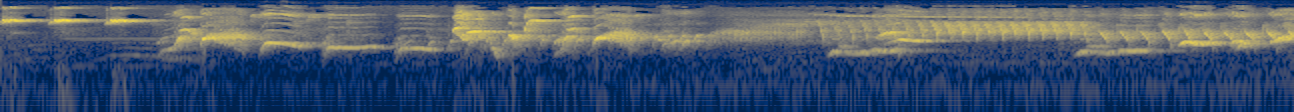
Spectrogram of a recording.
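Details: White-rumped shama, murai batu, in full song: high thin notes, then quick varied whistles and chatters, ending in a long buzzy rattling trill with whistled accents.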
